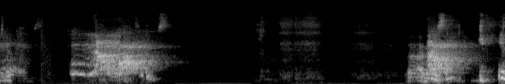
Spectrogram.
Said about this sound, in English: Sorry, dog is talking.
